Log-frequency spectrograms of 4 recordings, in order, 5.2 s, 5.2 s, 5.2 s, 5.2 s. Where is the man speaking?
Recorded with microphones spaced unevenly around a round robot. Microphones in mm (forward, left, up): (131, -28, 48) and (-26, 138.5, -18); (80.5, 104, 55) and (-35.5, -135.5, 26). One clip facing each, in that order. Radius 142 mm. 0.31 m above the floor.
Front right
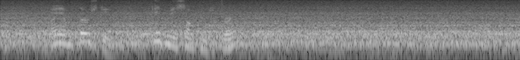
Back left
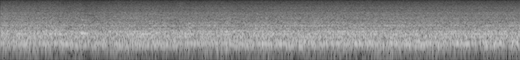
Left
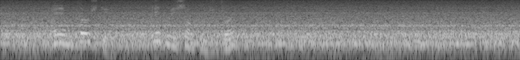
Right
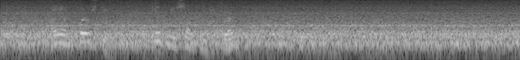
15° right.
